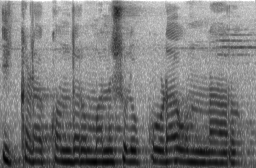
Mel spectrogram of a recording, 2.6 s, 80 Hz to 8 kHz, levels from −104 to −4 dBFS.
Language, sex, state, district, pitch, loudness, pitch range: Telugu, male, Telangana, Hyderabad, 195 Hz, -12 LUFS, 190-205 Hz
